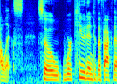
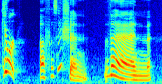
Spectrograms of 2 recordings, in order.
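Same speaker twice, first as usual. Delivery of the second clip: awkward pause, slow, drawn-out "then"; 3 semitones higher than usual. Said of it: "he catches himself".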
